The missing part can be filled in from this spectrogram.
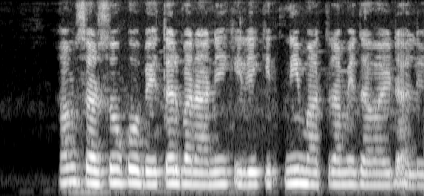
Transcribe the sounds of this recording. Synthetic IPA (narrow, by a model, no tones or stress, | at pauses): ɦɐmsɐɾsõkobeɦt̪əɾbɐnaːnekeliekɪt̪nimaːt̪ɾamẽd̪ɐʋaːiɖa̰ːlẽː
